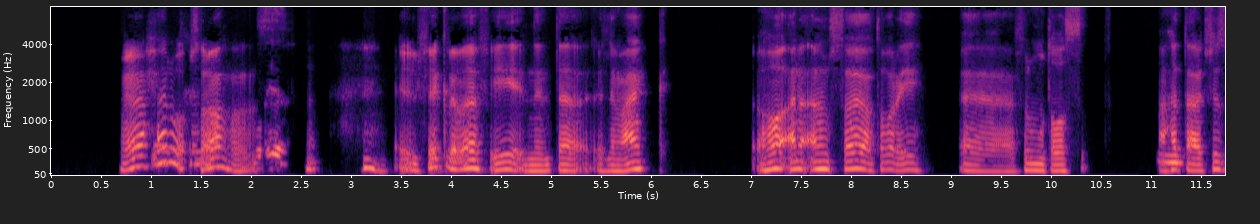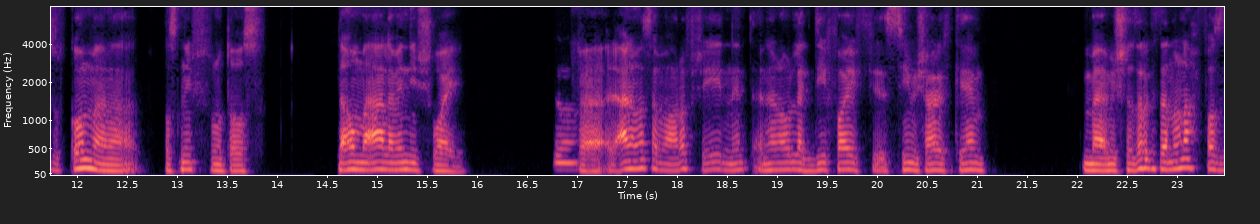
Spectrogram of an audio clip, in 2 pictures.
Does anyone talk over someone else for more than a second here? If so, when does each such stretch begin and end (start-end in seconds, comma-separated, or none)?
1.0-2.4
